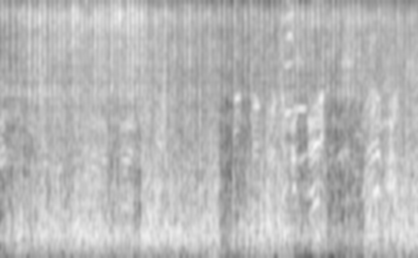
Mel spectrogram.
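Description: Crowd of many people talking over one another, the voices blurred into a hubbub with no clear words, over a steady dense rumbling noise.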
